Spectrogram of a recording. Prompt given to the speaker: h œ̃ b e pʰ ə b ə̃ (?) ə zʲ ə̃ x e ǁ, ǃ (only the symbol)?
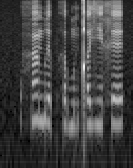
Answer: ǃ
